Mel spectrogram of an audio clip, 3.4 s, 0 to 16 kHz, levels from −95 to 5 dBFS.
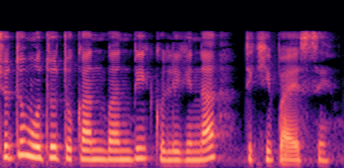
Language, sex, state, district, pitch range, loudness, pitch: Nagamese, female, Nagaland, Dimapur, 185-235 Hz, -16 LUFS, 200 Hz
